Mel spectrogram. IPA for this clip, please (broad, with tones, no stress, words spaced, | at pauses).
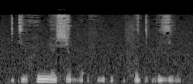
tʲɔ˧hʏ˦ ɲɛ˨˦ ɕə˧bɔ˨ʔfy˨ʔ | fɤ˧tʲɓʏ˨˦zʲo˨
